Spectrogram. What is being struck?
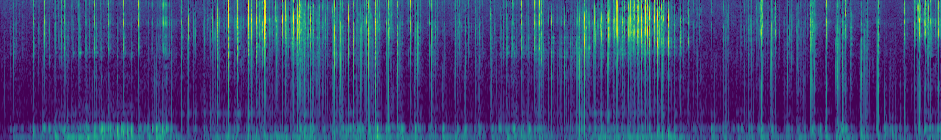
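Metal wire-mesh microphone grille.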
